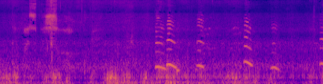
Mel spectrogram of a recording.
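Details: Black swan family in Australia giving short whistled notes, some rising then falling, spaced about half a second apart after brief voices and rustling at the start, with steady low background noise.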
